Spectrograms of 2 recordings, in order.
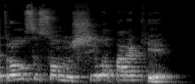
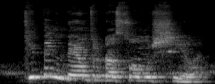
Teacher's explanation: Esse que foi pronunciado de uma forma bem fraca. Então nós chamamos esse que nessa frase de monossílabo átono.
